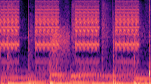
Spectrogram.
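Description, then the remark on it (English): An alarm clock rings loudly in repeated bursts, three bright electronic chiming pulses separated by short gaps, steady with no one speaking. “My alarm goes off.”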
